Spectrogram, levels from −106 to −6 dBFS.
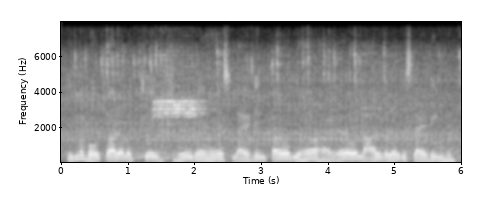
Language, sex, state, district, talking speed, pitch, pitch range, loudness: Hindi, male, Bihar, Saharsa, 190 wpm, 170 Hz, 160-180 Hz, -13 LUFS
